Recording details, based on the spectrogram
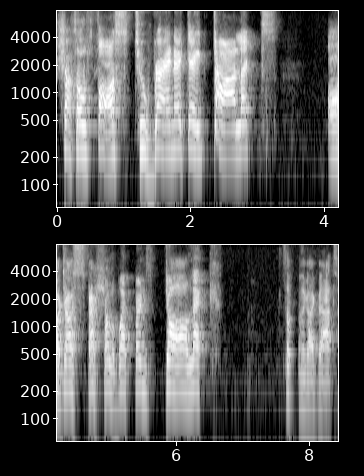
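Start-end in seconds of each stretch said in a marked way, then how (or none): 0.0-6.5 squabbly, high-pitched, slow drawn-out voice. Showing a favourite Dalek voice: squabbly Imperial Dalek voice. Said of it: "the voice where it's just kinda, like, a bit more squabbly".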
